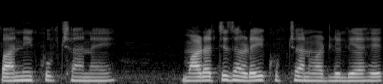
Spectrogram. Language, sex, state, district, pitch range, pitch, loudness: Marathi, female, Maharashtra, Sindhudurg, 170-190 Hz, 175 Hz, -22 LUFS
